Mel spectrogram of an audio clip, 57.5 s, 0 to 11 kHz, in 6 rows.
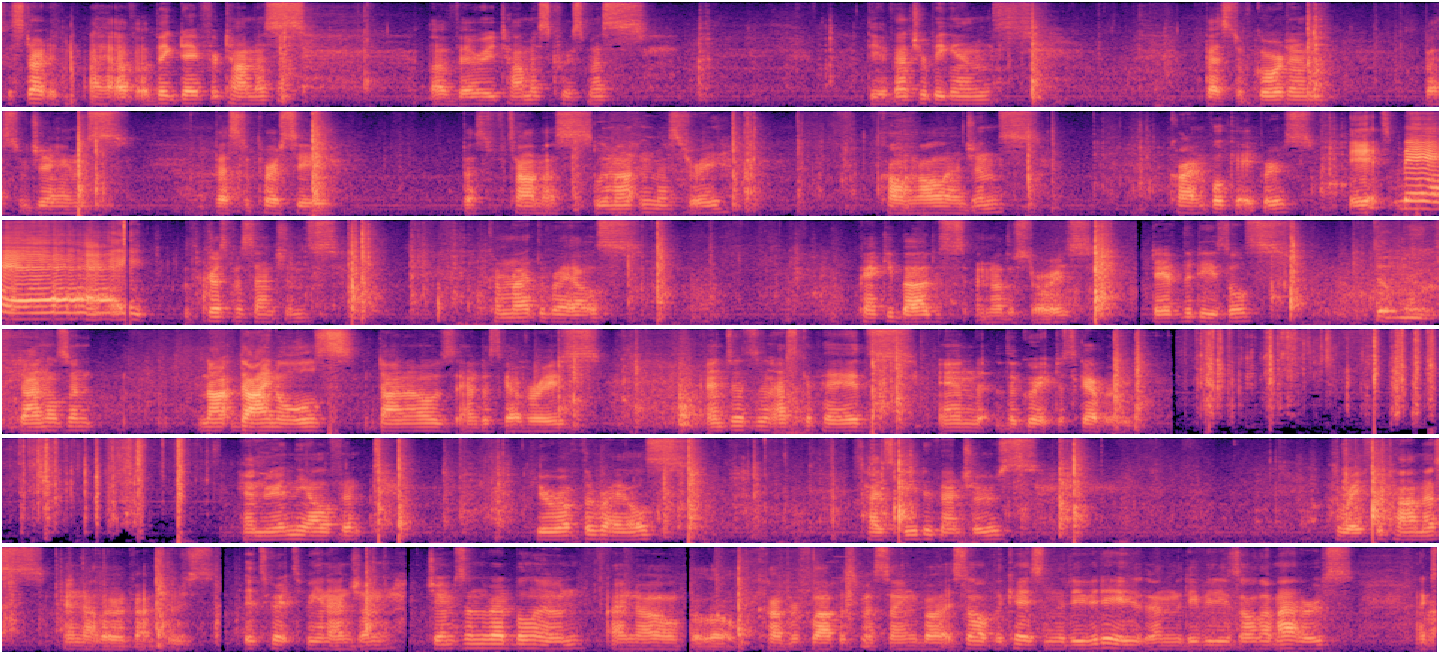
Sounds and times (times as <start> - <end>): Speech: 0.0 - 2.1, 2.9 - 4.4, 5.8 - 7.0, 8.0 - 8.9, 9.5 - 11.9, 12.6 - 14.5, 15.4 - 16.6, 17.4 - 21.5, 22.4 - 23.5, 24.9 - 27.8, 28.4 - 29.4, 30.1 - 32.8, 33.4 - 36.4, 39.9 - 41.0, 41.9 - 43.0, 44.1 - 45.3, 47.2 - 57.4.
